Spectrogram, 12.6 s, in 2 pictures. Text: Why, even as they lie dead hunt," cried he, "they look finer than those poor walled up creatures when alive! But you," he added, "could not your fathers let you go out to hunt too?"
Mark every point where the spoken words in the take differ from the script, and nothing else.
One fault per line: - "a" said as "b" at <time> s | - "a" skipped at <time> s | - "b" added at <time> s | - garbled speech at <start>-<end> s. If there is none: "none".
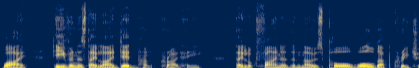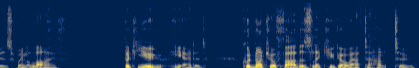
none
